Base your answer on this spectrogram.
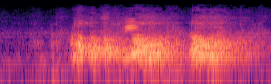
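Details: A Rottweiler, told to speak, gives two loud, deep barks about a second apart, barking because she wants to get on a swing.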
